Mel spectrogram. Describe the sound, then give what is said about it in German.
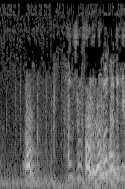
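A dog near a camper van barking and yelping in bursts: a single short yip, then a longer run of excited, rapid barks, moderately loud over a low steady background. “Plötzlich springt ein Hund aus dem Campingwagen und läuft auf die Eiche zu, auf der Bohne hockt.”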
